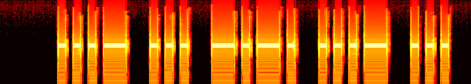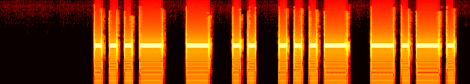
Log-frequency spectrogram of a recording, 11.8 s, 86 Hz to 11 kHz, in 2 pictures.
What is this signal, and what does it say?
Morse code, heard as a keyed tone, about 13 wpm, 800 Hz. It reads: VSCVS VTIVC
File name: LEZIONI / 5 LBVC / 5 LBVC 12wpm 1955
